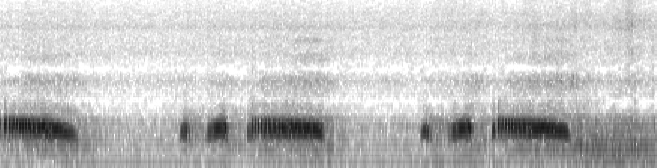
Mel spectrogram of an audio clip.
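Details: Spotted dove (tekukur), male, calling to bring in wild doves: three mellow coo phrases, two short notes leading into a long steady hoot, spaced about every one and a half seconds.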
